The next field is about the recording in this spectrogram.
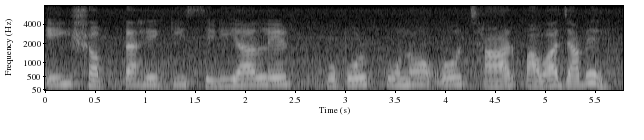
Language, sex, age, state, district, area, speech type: Bengali, female, 45-60, West Bengal, Kolkata, urban, read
